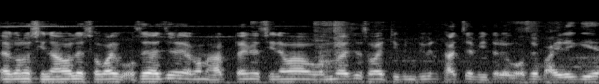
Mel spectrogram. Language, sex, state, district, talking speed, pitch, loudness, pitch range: Bengali, male, West Bengal, Kolkata, 220 wpm, 125 Hz, -17 LUFS, 120-130 Hz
